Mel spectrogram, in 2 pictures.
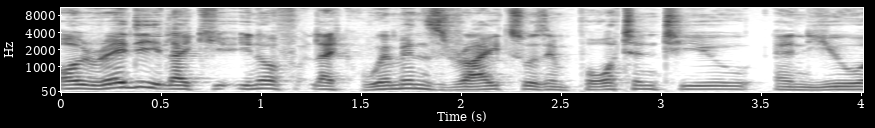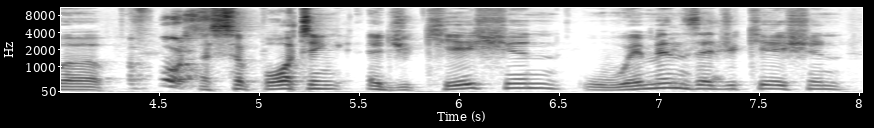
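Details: Adult male speaker; normal speech.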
